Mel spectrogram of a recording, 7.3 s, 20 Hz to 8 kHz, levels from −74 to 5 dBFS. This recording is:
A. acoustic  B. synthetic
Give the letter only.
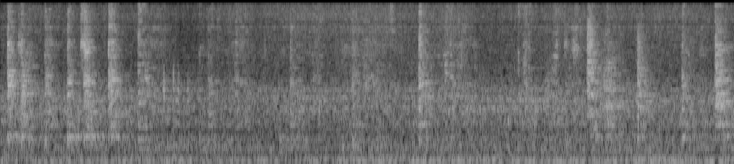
A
